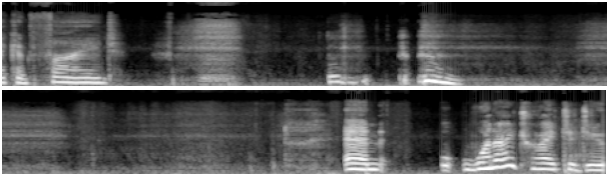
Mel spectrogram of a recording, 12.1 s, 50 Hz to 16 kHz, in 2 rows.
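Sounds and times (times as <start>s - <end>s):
woman humming: 3.3s - 4.8s.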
